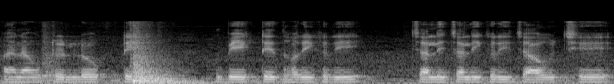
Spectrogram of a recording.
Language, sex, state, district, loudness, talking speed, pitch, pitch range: Odia, male, Odisha, Sambalpur, -17 LUFS, 105 wpm, 110 Hz, 110-115 Hz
